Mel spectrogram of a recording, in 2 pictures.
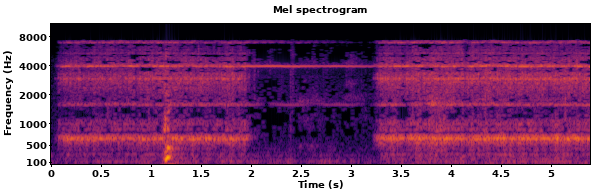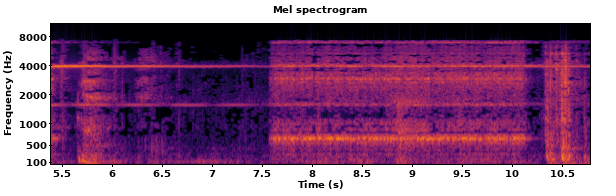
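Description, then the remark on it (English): A telephone rings loudly in three long, buzzing bursts separated by brief pauses, with no voices present. “I'm sorry, he can't come to the phone just now.”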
